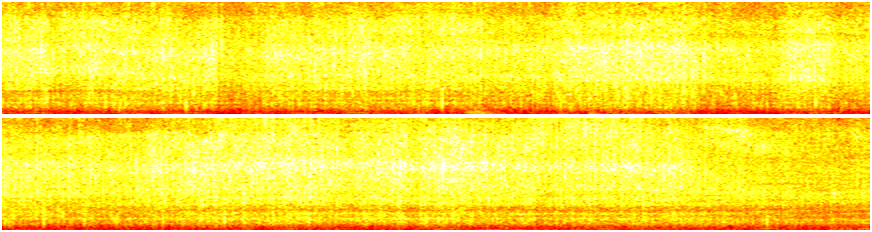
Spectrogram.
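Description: Malabar spinach stems and a little potato fry in a pan over a clay stove, giving a bright, continuous sizzle and hiss with occasional stirring scrapes, close and steady with no talking.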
